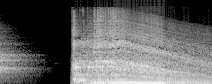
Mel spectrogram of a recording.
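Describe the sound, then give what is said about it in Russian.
A car engine roars to life after a brief pause, revving loudly and accelerating with heavy low rumble, its pitch climbing before easing slightly, intense with no talking. “А ну взяли в разгончик.”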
